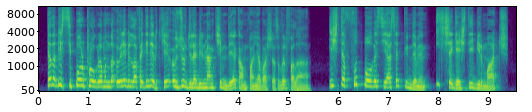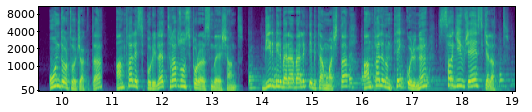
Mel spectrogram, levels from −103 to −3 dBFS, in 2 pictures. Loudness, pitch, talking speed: -20 LUFS, 180 Hz, 145 wpm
